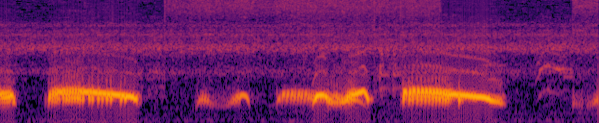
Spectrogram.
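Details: Spotted dove's 'thúc gù' coo, a fast provoking style meant to excite other doves into calling: long, even, low hoots broken by short paired notes, three long coos within about three seconds.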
